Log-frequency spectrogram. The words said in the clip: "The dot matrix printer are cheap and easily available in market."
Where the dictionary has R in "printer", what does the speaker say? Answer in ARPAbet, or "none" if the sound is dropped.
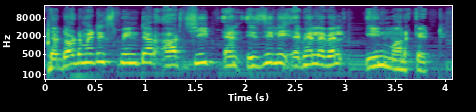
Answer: none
